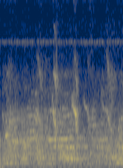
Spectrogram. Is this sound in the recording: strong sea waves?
no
